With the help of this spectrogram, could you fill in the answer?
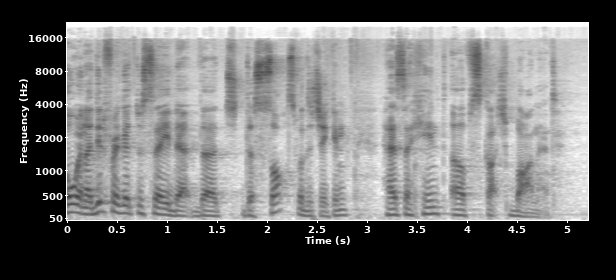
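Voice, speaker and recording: At a fairly quick pace, a man speaks at a medium pitch, somewhat breathy, with lively intonation. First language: Spanish. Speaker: chef. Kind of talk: casual chat; cooking demonstration.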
